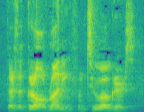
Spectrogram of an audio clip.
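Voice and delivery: plain reading voice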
